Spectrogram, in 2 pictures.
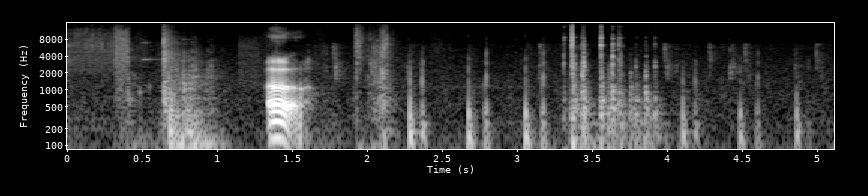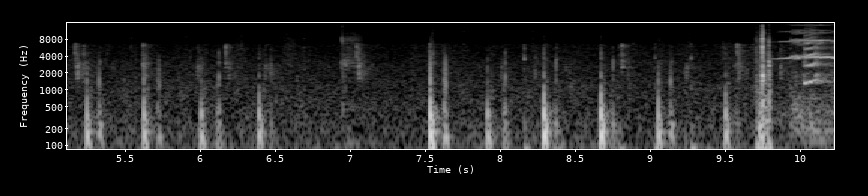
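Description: Footsteps crunch on a gritty floor.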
